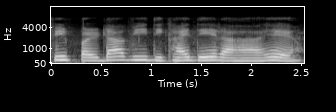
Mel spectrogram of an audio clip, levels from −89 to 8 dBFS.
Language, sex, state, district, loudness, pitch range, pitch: Hindi, female, Arunachal Pradesh, Papum Pare, -13 LUFS, 190-215 Hz, 200 Hz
